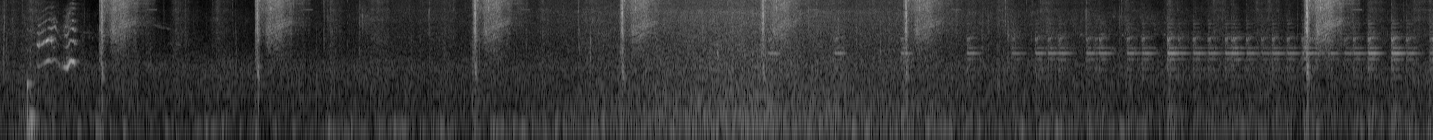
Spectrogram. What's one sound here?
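Objects pop into place with short, bright whooshes, again and again.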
